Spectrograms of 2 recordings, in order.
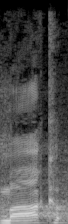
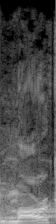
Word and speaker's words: Mark: go hi my name's mark or that would be mark for you Americans because you don't pronounce it the right way I'm an Australian I've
